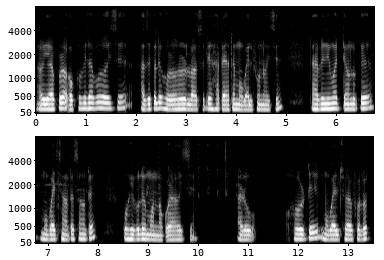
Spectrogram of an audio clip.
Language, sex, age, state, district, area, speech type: Assamese, male, 18-30, Assam, Lakhimpur, rural, spontaneous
